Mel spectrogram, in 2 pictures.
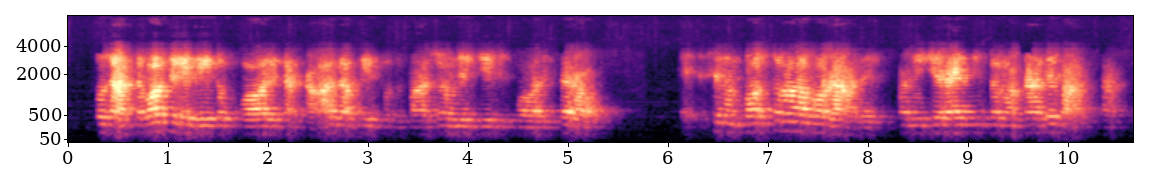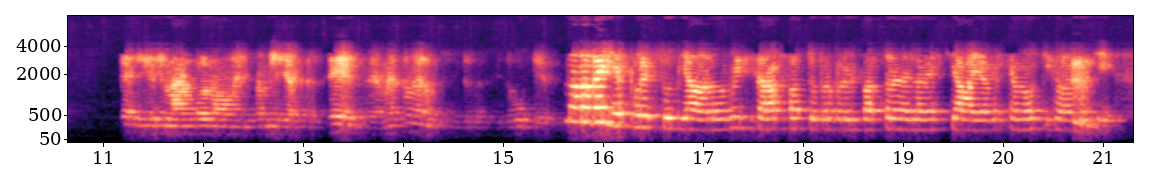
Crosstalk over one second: none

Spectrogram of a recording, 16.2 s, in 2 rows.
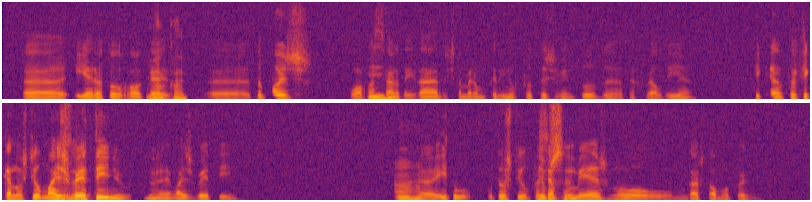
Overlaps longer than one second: none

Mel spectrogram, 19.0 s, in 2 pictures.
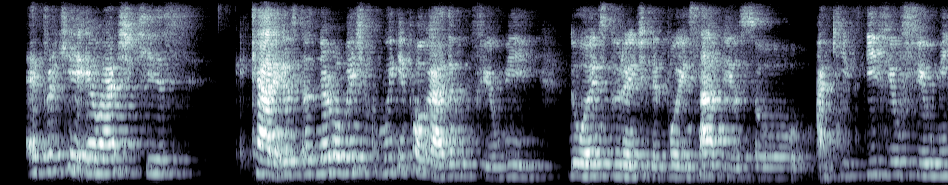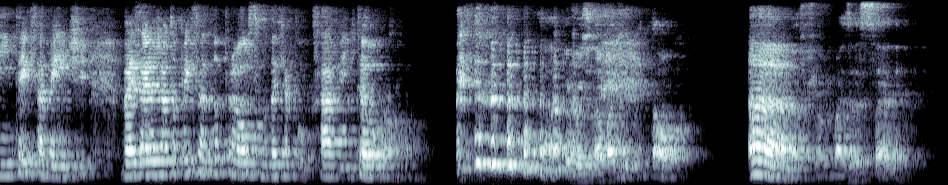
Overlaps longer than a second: none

